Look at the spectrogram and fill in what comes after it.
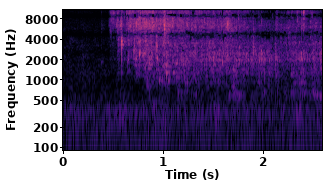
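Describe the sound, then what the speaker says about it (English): Milk pours steadily into a pot on a medium-high stove for homemade cheese, a continuous close liquid splash and trickle with no talking. "And then you add your milk."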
